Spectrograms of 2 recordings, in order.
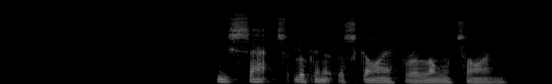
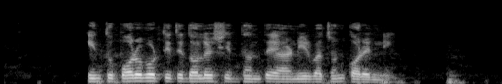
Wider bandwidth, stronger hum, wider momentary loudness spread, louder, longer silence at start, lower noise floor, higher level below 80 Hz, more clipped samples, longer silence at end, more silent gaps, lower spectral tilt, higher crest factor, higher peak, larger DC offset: first, 14.5 kHz vs 7.6 kHz; first, 50 Hz at -65 dBFS vs none; second, 10 LU vs 19 LU; second, -44 LUFS vs -18 LUFS; first, 2.15 s vs 0.9 s; first, under -90 dBFS vs -62 dBFS; second, -80 dBFS vs -48 dBFS; neither; about the same, 0.45 s vs 0.4 s; neither; second, -4 dB/octave vs -5.5 dB/octave; about the same, 22 dB vs 18 dB; second, -26 dBFS vs -2 dBFS; neither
